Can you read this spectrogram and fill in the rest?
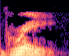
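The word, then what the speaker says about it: Grey: Gray. Rhymes with gay.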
